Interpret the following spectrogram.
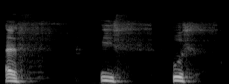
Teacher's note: Dan us itu sahaja yang perlu untuk kita muncung. Kalau as tak perlu kita muncung.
